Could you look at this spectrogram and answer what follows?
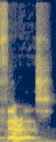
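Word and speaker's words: Φαρές: ancestor for Jesus, and that's with a phi there. So that was actually the Greeks would pronounce that Phares.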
